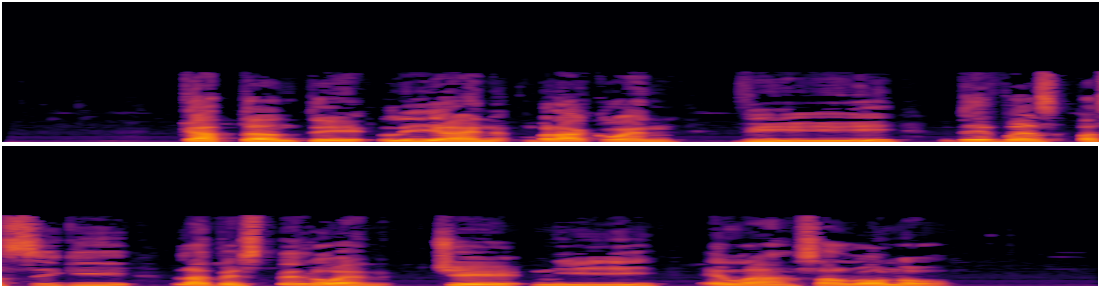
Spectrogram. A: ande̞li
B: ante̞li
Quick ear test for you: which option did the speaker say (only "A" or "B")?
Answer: B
